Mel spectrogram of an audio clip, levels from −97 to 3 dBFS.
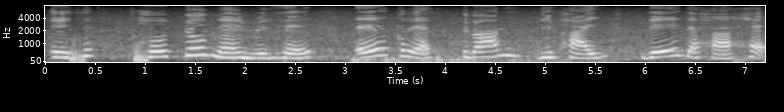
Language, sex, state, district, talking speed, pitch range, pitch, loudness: Hindi, female, Madhya Pradesh, Katni, 85 wpm, 250-305 Hz, 275 Hz, -12 LUFS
